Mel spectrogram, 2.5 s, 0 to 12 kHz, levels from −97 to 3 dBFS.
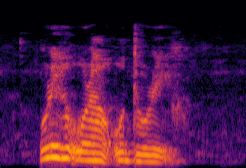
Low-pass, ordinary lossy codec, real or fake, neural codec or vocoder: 7.2 kHz; AAC, 64 kbps; fake; codec, 16 kHz, 8 kbps, FreqCodec, larger model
